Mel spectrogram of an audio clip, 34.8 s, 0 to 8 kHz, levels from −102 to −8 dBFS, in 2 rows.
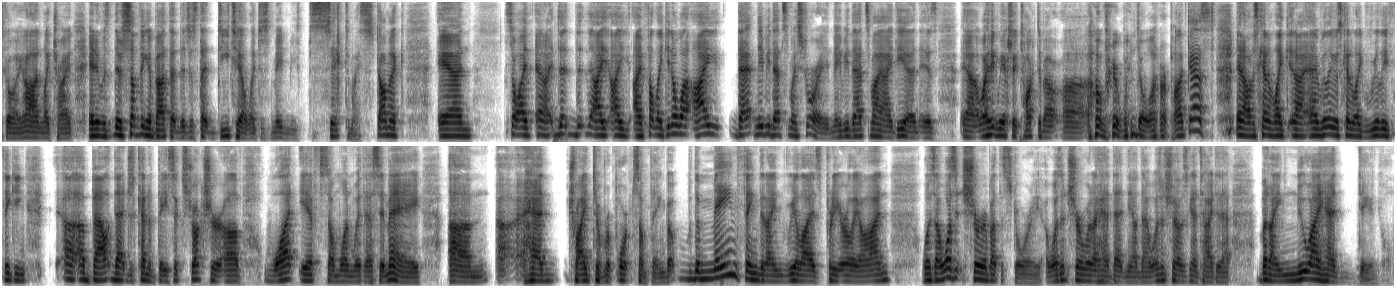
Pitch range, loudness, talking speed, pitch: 115-150 Hz, -18 LUFS, 245 wpm, 135 Hz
